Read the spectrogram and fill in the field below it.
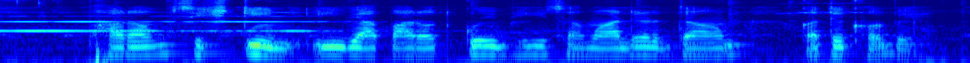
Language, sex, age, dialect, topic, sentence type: Magahi, male, 25-30, Northeastern/Surjapuri, agriculture, question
